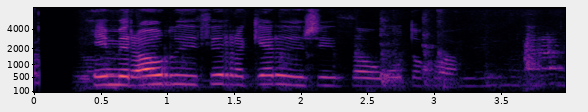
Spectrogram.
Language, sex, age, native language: Icelandic, male, 12, Icelandic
